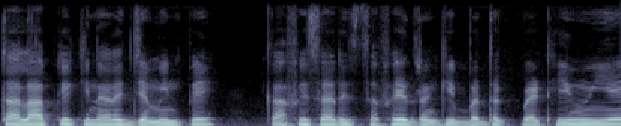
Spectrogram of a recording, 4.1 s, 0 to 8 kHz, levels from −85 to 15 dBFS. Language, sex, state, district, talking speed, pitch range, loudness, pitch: Hindi, male, Uttar Pradesh, Lalitpur, 200 wpm, 140-155 Hz, -16 LUFS, 150 Hz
